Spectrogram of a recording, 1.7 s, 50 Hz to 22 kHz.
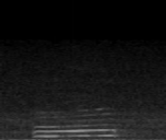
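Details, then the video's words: Single call of a little owl in Gmina Podedwórze, Poland, 2 November 2018: a loud, clear whistled note lasting under a second, gently rising in pitch and ending abruptly, with faint low rumble underneath. "Pójdźka / Little Owl / Athene noctua"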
